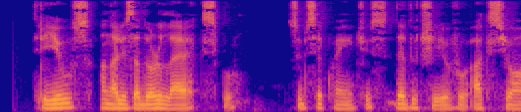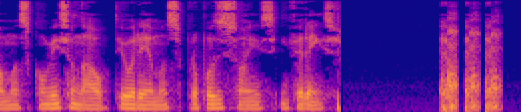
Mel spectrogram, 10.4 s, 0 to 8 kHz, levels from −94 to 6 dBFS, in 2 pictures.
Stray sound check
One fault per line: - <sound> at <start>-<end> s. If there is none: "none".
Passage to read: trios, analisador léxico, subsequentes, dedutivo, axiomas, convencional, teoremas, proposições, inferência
- laugh at 9.6-10.2 s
